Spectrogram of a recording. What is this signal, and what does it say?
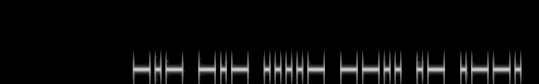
Morse code, heard as a keyed tone, about 22 wpm, 700 Hz. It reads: KK4ZAP
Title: USA Call Signs Repeated 2x 22wpm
